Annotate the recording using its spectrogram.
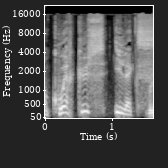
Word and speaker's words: Quercus ilex: Ouais, le chêne vert qui a pour nom savant Quercus ilex.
